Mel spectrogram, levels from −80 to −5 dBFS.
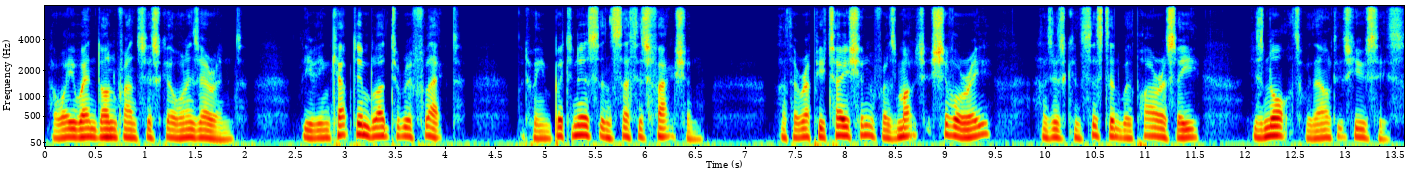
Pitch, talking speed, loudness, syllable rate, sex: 125 Hz, 145 wpm, -18 LUFS, 5.4 syllables/s, male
